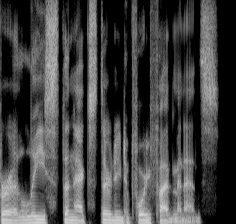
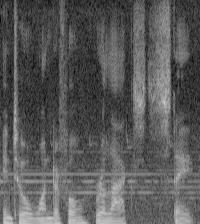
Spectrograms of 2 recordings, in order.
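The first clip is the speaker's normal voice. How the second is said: unhurried, settling into softer, lower phrases; guided meditation; 3 semitones lower, 6 dB quieter than usual. Acted.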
